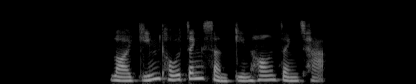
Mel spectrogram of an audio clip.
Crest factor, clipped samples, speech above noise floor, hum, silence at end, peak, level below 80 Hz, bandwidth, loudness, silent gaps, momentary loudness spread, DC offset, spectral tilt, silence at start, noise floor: 18 dB; under 0.1%; over 58 dB; none; 0.9 s; -16 dBFS; -74 dBFS; 8.2 kHz; -33 LUFS; none; 7 LU; under 0.1%; -6 dB/octave; 1.1 s; under -90 dBFS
